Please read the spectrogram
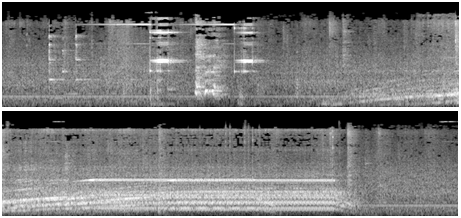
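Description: Brushless motors going through VESC FOC motor detection: clicks and a few short high beeps about two seconds in, then the motor's whine rising in pitch as it spins up, running steady for about four seconds and stopping near the end. A steady low hum underlies it throughout.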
